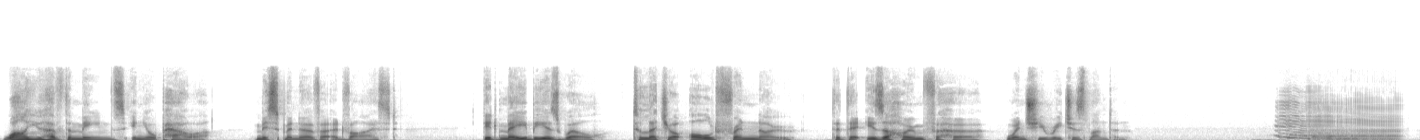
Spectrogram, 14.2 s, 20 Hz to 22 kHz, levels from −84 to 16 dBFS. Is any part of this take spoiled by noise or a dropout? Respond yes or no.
yes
